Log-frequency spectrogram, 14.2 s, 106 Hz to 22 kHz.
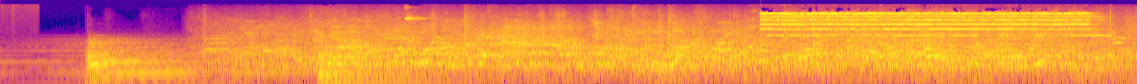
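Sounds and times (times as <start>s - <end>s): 
indistinct crowd chatter: 2.2s - 14.2s
electric school bell ringing loudly: 9.5s - 14.2s.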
